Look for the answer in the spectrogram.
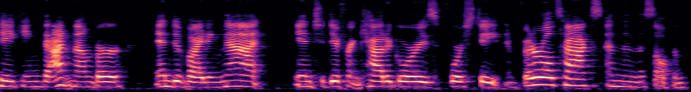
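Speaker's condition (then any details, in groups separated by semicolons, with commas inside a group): No condition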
